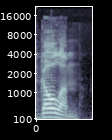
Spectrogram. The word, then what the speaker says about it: Golem: fight so we Face the Golem or Gollum however you want to pronounce it iron or will reduce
